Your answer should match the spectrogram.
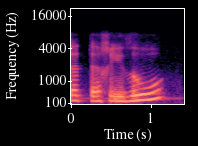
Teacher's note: تتخذو خا موٹا پڑھنا ہے، ذال کو نرم پڑھنا ہے ، تو خا کے ساتھ ذال کو بھی موٹا نہ پڑھے،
